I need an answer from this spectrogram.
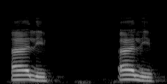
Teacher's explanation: یہ منہ کے خالی حصے سے ادا ہوتا ہے، اس میں زبان کا استعمال بالکل نہیں ہوتا۔ آپ کی زبان کہیں بھی ٹچ نہیں ہوگی، صرف یہ منہ کے خالی حصے سے ادا ہوگا۔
